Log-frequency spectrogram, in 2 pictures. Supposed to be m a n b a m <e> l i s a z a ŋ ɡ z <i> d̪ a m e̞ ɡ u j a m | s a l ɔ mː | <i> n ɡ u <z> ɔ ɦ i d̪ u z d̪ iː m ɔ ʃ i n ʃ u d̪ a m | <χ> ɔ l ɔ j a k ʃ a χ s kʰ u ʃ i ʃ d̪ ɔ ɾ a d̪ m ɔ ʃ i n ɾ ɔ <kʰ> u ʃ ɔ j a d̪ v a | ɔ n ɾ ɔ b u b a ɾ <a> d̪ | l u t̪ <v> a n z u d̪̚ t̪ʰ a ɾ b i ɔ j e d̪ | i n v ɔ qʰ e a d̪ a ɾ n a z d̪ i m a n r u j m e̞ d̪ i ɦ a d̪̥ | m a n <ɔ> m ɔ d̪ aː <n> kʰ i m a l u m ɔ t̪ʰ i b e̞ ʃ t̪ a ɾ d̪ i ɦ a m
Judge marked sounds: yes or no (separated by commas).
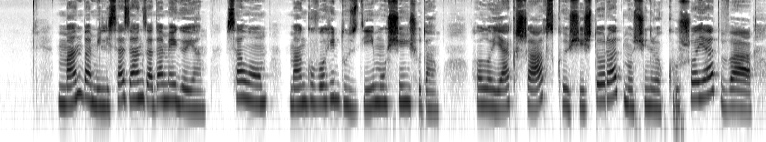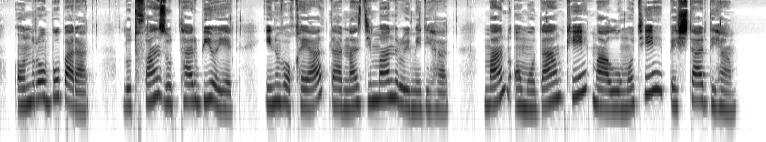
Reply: no, no, no, no, no, yes, yes, no, yes, no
